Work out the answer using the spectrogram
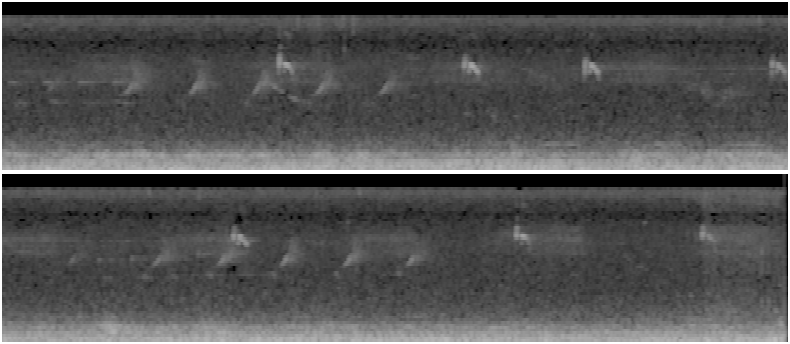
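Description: Birds calling from the riverbank trees: short, high, sliding chirps, roughly one a second, over a low steady outdoor rumble.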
